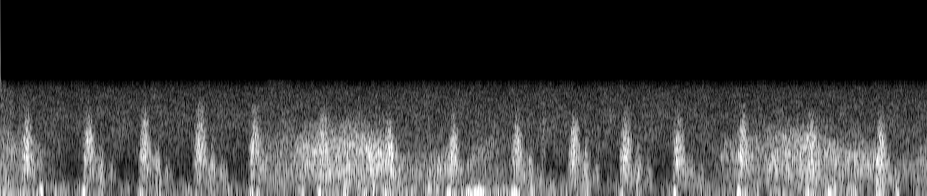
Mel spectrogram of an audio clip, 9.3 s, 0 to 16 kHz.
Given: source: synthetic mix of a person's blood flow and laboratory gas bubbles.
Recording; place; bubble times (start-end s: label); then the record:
Doppler ultrasound of blood flow; subclavian vein
2.67-2.90 s: bubbles
4.06-4.12 s: bubbles
4.18-4.34 s: bubbles
From the record:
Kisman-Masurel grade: 121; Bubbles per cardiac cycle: 1 to 2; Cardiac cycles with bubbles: 10 to 50%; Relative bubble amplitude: barely perceptible (0.100 to 0.250); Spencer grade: 2 (many but less than half of the cardiac periods contain bubble signals, singularly or in groups); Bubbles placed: anywhere in the cardiac cycle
